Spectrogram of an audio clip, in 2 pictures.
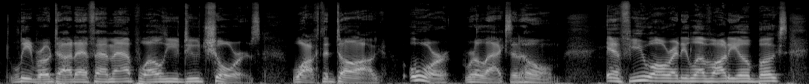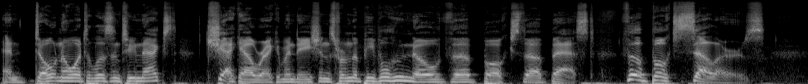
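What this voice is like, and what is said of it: Radio movie trailer announcer voice. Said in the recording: “that was your best radio voice. Yeah, it was like radio/movie trailer voice.”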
